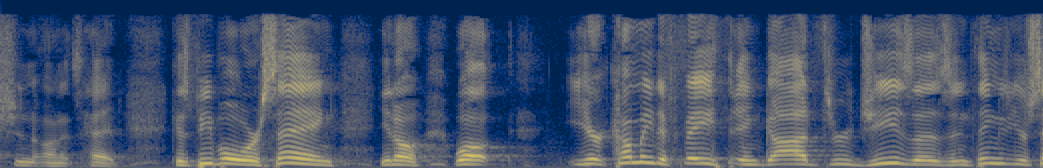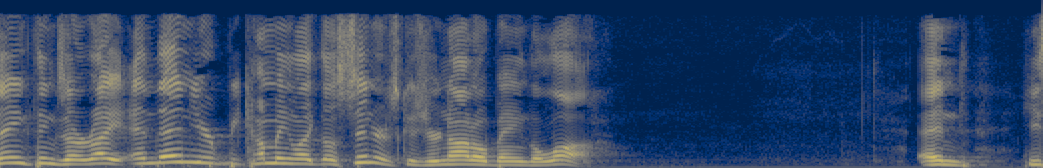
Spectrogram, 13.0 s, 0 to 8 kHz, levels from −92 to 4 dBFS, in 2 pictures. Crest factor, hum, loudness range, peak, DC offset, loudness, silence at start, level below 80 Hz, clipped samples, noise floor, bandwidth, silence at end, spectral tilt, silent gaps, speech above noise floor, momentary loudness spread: 18 dB; none; 5 LU; -4 dBFS; under 0.1%; -22 LUFS; 0 s; -56 dBFS; under 0.1%; -62 dBFS; 7.6 kHz; 0 s; -4.5 dB/octave; none; 40 dB; 12 LU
